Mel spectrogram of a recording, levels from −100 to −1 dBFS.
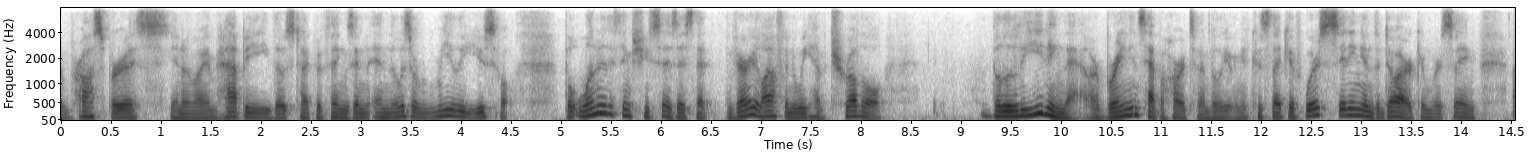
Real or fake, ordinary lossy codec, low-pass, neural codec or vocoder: fake; Opus, 32 kbps; 7.2 kHz; codec, 16 kHz in and 24 kHz out, 0.6 kbps, FocalCodec, streaming, 2048 codes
